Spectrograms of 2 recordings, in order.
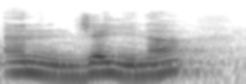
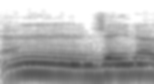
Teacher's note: nous aurons le milieu de la langue qui s'élèvera vers le milieu du palais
